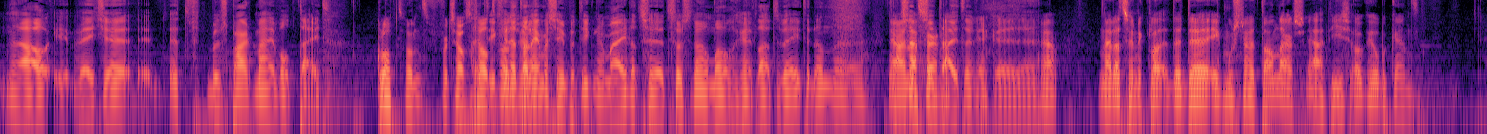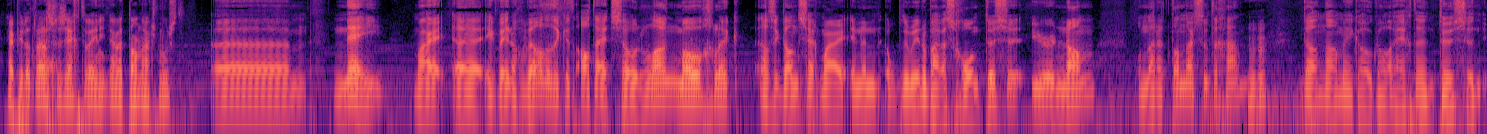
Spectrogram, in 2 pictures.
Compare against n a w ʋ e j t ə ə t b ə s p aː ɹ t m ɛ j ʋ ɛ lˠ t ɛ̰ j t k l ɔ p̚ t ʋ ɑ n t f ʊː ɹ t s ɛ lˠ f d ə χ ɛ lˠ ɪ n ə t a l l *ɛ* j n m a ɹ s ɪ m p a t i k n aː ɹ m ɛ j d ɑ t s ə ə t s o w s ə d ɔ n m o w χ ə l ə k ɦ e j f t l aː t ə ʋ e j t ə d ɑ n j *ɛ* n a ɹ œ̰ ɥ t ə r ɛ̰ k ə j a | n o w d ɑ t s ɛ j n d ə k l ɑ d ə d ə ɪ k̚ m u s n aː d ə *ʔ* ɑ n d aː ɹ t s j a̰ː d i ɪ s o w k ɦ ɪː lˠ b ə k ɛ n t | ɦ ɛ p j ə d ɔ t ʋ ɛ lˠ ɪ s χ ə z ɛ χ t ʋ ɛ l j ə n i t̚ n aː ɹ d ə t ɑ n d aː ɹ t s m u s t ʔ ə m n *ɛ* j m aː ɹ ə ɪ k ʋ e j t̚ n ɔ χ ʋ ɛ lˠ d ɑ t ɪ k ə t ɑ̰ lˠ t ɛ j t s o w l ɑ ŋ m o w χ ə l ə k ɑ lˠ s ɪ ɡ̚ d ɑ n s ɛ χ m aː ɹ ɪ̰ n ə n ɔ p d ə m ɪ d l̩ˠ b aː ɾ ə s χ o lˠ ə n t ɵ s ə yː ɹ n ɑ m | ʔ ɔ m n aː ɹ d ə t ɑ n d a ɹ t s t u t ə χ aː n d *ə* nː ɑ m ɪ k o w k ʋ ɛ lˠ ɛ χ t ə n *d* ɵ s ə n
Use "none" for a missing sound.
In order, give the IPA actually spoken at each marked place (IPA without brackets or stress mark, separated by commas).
e, a, t, e, ɑ, t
